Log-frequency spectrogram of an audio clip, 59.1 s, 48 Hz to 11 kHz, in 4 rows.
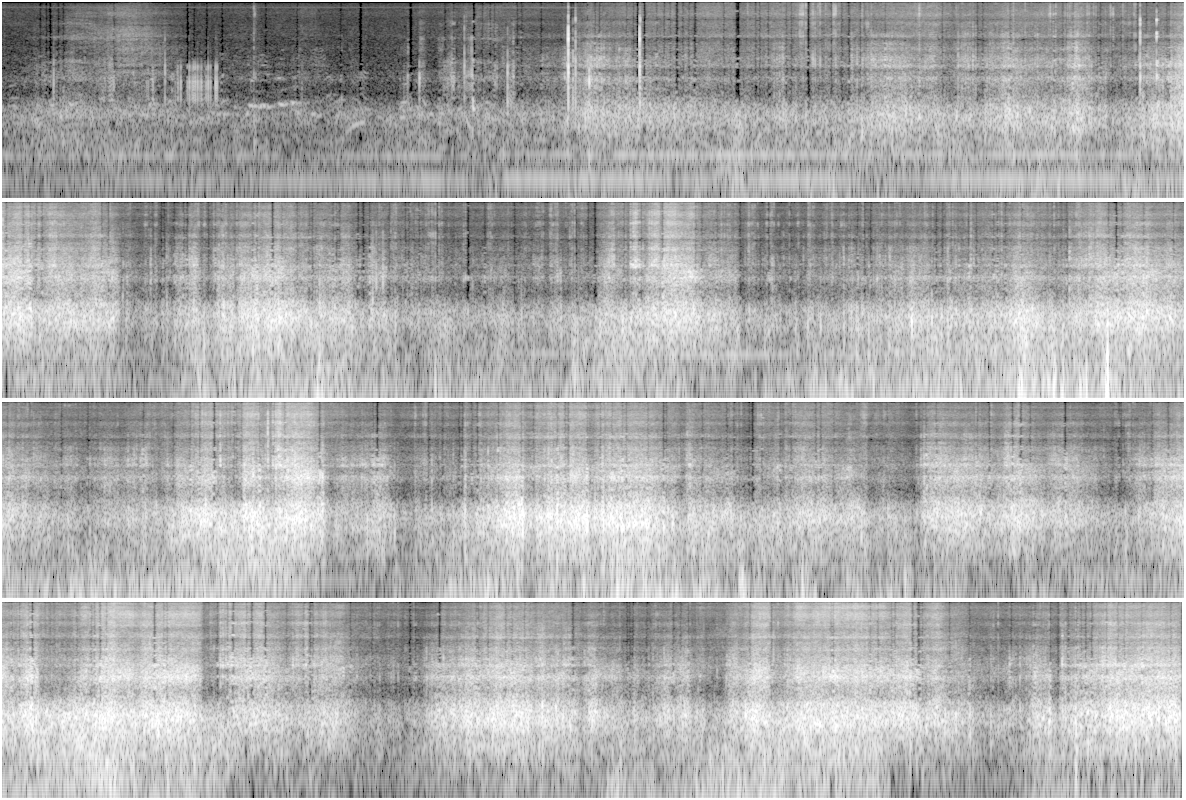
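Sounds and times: skis scraping on snow: 0.0 - 4.6, 5.4 - 59.0.

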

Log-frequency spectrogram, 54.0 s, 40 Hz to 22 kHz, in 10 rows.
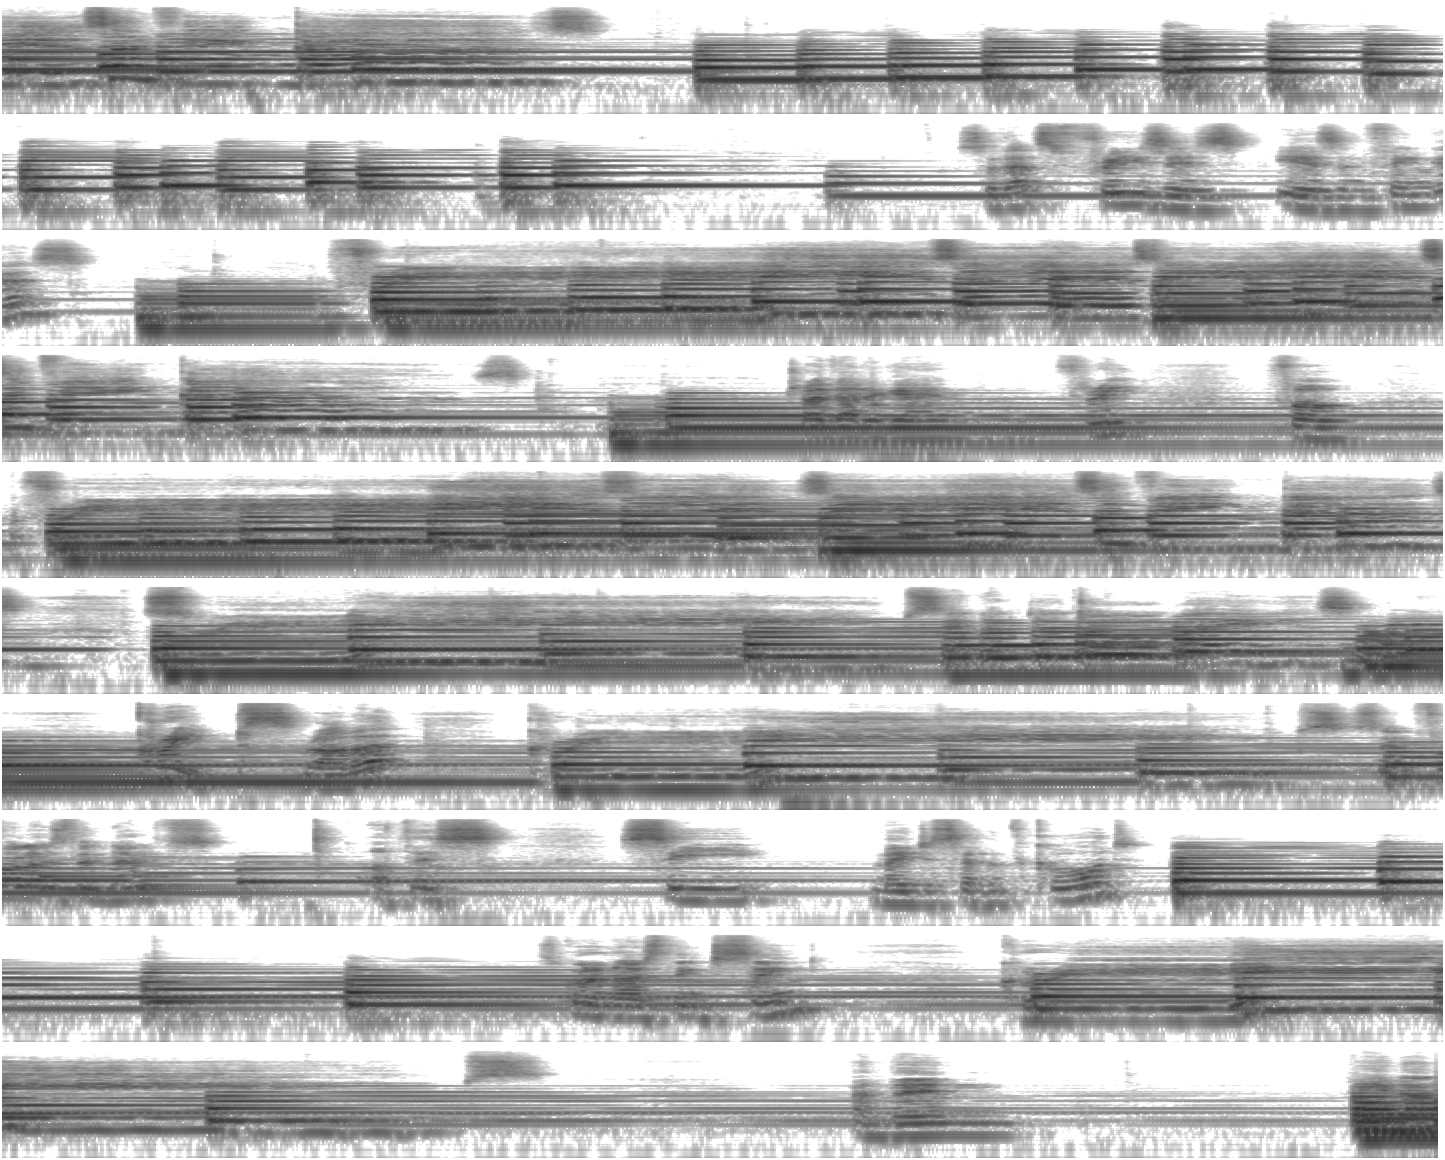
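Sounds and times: keyboard playing piano sound: 0.0 - 54.0.

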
